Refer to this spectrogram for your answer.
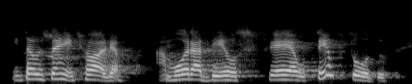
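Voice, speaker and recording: A woman speaks at a fairly high pitch. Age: 60s. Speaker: spiritist lecturer. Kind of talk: religious talk. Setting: online video meeting. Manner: conversational.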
